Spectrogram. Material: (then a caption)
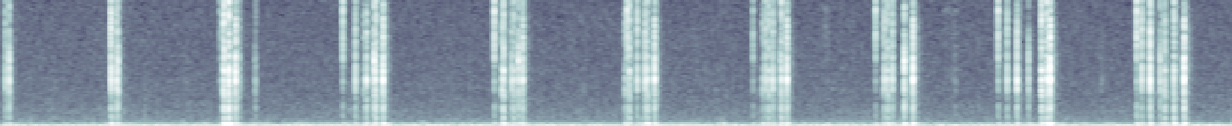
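Wood. Long pink nails tap and scratch across a flat, solid, dark wood-grain tabletop. Quiet clusters of quick, bright clicks come in short bursts about every second, with a faint scratchy texture between them. A steady low hum runs underneath throughout.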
